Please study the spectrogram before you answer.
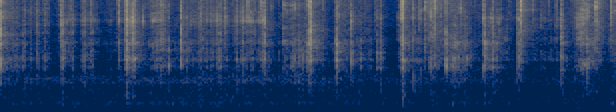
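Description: A utility knife blade scrapes a solid, dry yellow oval bar of soap, sending flaky shavings falling. Quick, crisp scrapes and clicks sound bright and high, each snapping off sharply with almost no ring, over a faint low hum.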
